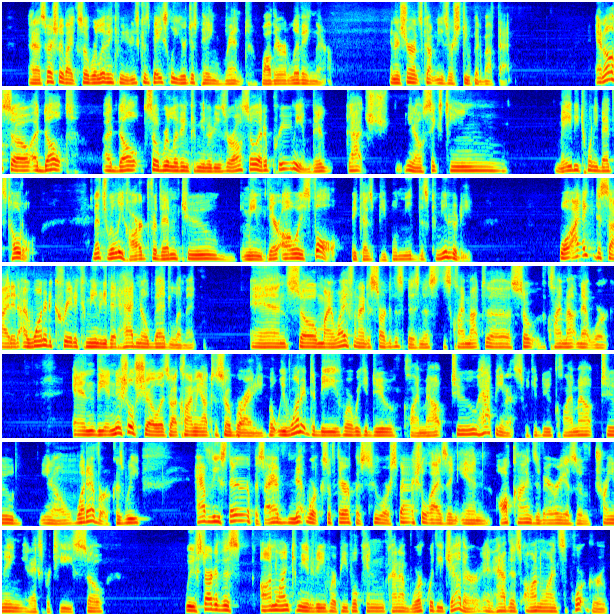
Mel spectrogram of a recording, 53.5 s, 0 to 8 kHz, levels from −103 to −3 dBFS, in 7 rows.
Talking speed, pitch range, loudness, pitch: 190 wpm, 115-145 Hz, -21 LUFS, 125 Hz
